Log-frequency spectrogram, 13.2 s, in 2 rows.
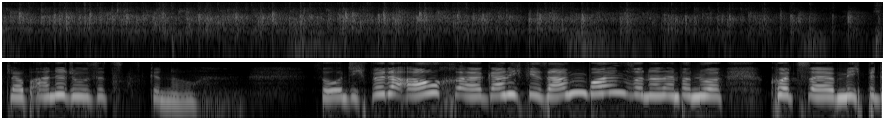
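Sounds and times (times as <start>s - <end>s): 
audience applause: 0.0s - 6.6s
speech: 6.6s - 8.2s, 9.0s - 13.2s.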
